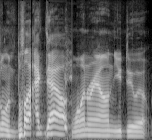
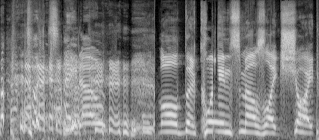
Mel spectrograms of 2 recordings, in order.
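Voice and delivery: slow, higher put-on Scottish accent; 5 semitones higher, slower than usual. Friends daring each other in a game, mock Scottish accent. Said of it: "Do your best Scottish accent".

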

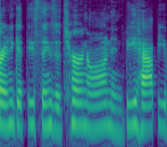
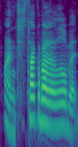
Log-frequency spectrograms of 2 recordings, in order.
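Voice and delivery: rushed coaxing; much faster than usual. Pretend. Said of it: "And you're like".

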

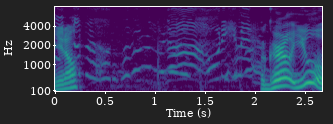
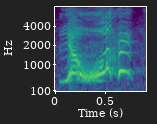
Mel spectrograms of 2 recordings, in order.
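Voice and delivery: high, loud laughing disbelief; shocked laughing yell; 7 dB louder than usual. Real, not acted. Shocked laughing reaction to outfit.

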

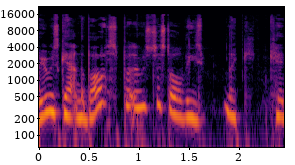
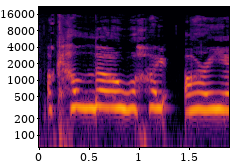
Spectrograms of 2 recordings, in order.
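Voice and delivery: fake cheery greeting; 6 semitones higher, 7 dB louder, slower than usual. Bluffing greeting, forgotten name.

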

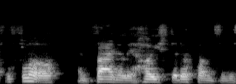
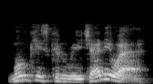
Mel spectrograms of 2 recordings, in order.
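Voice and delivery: raised, higher impatient retort; mild shout; 7 semitones higher, 4 dB louder than usual. A narrator's reading. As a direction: call it out over their objections. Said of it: "shouted Mugglewump".

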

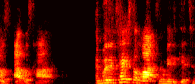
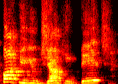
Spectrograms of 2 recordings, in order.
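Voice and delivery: angry retort; 4 semitones higher, 6 dB louder, slower than usual. Retold or imitated. Retelling cursing out her sister.

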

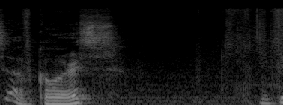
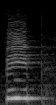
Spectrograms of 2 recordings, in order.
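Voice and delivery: high, loud friendly toot; truck beep; 12 semitones higher, 10 dB louder than usual. A narrator's reading. Friendly little truck greeting the animals, high beep. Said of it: "said the friendly little blue truck".

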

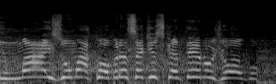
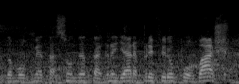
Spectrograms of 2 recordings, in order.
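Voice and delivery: normal talking voice

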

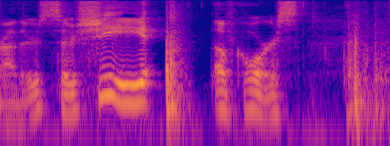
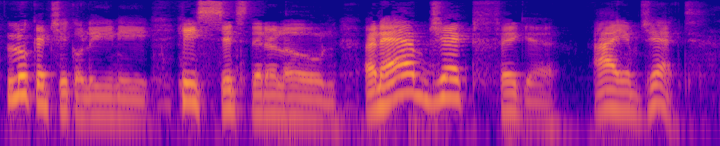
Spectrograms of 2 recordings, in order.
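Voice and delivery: a hint of Chico's Italian accent, louder on the punchline; second Chico accent try; 2 semitones higher, 8 dB louder than usual. Retrying the Chico quote, a touch of Italian accent. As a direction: take another swing at Chico's accent. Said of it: "I can't do Chico".

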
